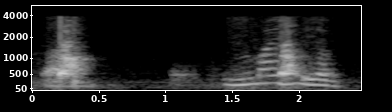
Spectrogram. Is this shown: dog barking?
yes

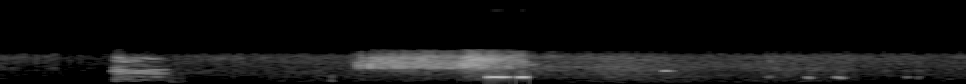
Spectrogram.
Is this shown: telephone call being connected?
yes

